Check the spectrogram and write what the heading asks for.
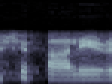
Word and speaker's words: Shefali: You know, my name is probably like one of the few Shefali Reynas in the world, so it's rather easy to Google me.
